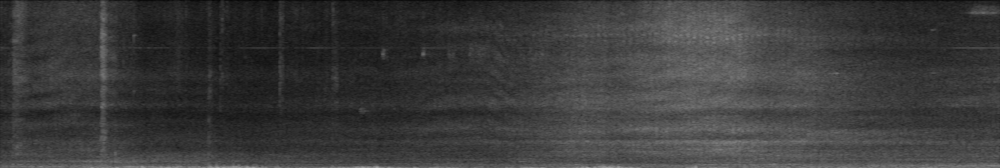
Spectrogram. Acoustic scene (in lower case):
street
